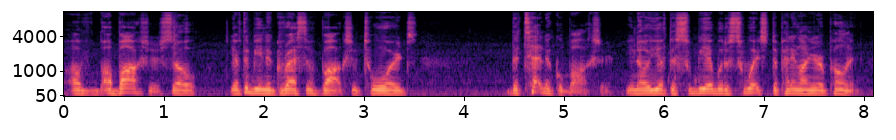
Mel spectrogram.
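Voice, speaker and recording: Young man, casual fight breakdown, rambling, lots of fillers, fan analyst. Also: mid-range voice. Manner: rambling, many restarts and fillers.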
